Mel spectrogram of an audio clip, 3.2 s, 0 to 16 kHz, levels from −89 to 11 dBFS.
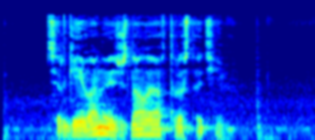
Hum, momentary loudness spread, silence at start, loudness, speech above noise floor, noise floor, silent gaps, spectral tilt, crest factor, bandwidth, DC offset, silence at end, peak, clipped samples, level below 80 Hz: none; 14 LU; 0.5 s; -26 LUFS; 32 dB; -58 dBFS; none; -5 dB/octave; 18 dB; 11.5 kHz; under 0.1%; 0.55 s; -10 dBFS; under 0.1%; -50 dBFS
